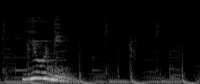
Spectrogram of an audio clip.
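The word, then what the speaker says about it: Juni: april april may is june is uni uni again same starts with a j but pronounced as y july is julie yuli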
